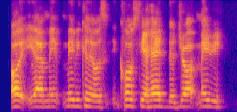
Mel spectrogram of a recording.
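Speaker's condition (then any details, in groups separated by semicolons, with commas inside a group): Cerebral palsy; since childhood; chokes eating or drinking, very weak throat muscles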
